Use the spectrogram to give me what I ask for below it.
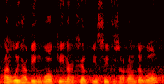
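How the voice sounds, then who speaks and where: A man presenting his foundation on a panel in a formal, measured way. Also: mid-range voice, mellow, a little hiss or hum. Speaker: foundation president. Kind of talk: panel remarks.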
